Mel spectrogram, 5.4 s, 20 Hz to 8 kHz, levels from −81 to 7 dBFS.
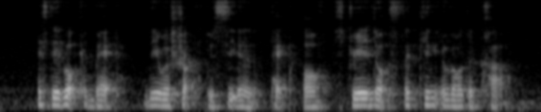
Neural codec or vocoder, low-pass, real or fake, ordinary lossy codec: codec, 16 kHz, 4 kbps, FunCodec, trained on Chinese and English, 50 frames a second; none; fake; none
